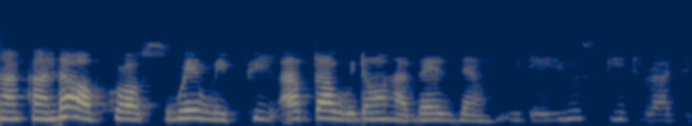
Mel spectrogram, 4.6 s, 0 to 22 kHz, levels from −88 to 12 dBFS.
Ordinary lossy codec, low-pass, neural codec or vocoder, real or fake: none; 5.4 kHz; codec, 16 kHz in and 24 kHz out, 1.1 kbps, FireRedTTS-2 codec; fake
